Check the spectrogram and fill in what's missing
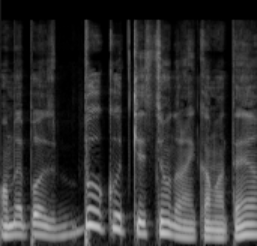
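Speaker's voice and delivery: bad mock Québécois accent with swooping pitch.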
